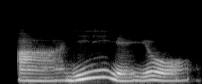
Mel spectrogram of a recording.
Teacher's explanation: so ' 안이에요' just make it smoother '아니에요' so this 'ㄴ' sounds move on to the next syllable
